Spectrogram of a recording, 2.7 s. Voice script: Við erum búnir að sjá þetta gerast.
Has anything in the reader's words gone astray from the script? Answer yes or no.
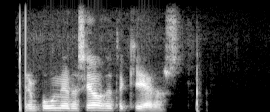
no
